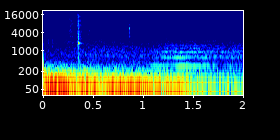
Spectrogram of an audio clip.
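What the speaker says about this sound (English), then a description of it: "That's just a train." A distant train passes near the woods: a low, steady rumble that slowly fades, with a faint drawn-out tonal whine partway through and no voices.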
